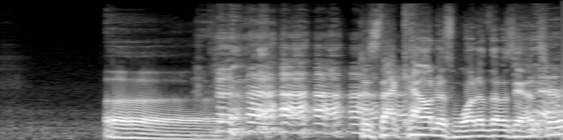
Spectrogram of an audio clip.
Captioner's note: laughing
